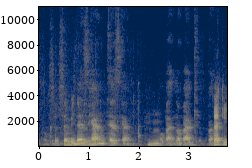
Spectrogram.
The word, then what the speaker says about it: Tezcan: And there's a couple of videos actually on YouTube by, I need to see his name, I'm not pronouncing it properly. Send me that. Tezcan. Mm-hmm. Becky Tezcan.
